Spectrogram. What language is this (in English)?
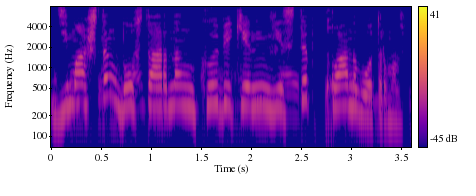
Kazakh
